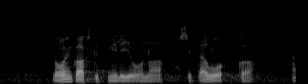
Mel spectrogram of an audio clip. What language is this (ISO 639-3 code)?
fin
